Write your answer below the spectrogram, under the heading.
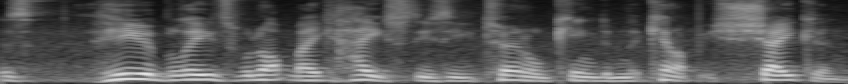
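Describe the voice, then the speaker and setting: A dark, mellow tone at a fairly quick pace, with audible room echo. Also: man. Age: 50s. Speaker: pastor. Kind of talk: sermon. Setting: church. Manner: animated.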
